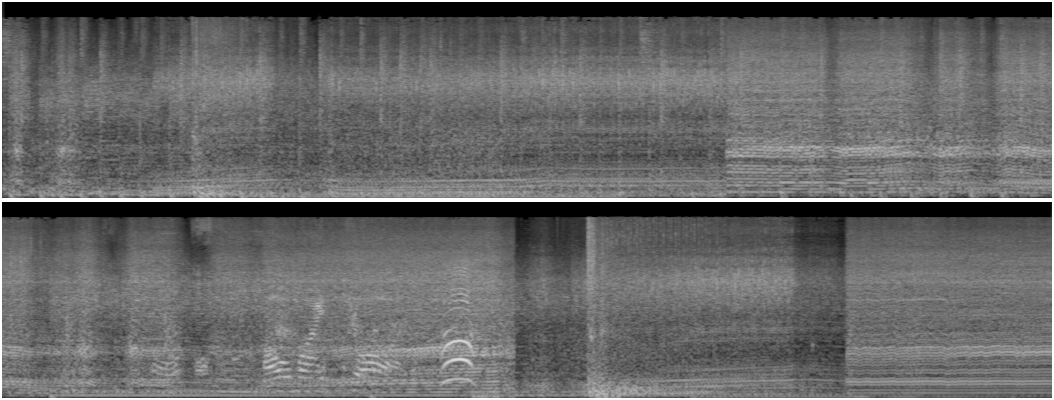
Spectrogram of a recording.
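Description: A motorbike engine roars and revs.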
